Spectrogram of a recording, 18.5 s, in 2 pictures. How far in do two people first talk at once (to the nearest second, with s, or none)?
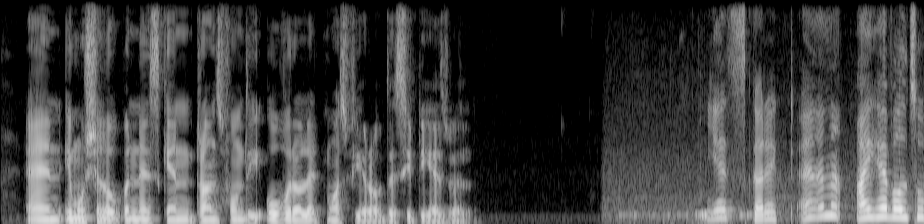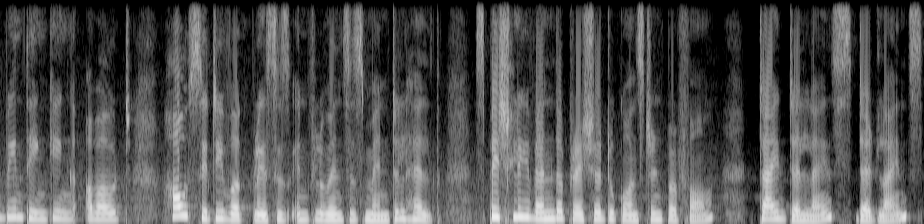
none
